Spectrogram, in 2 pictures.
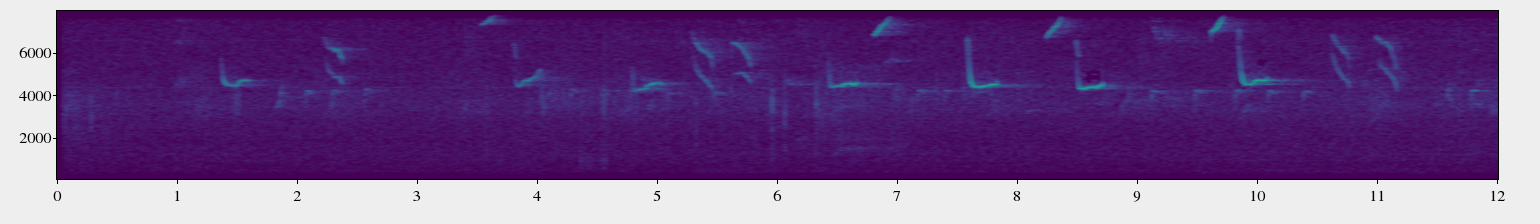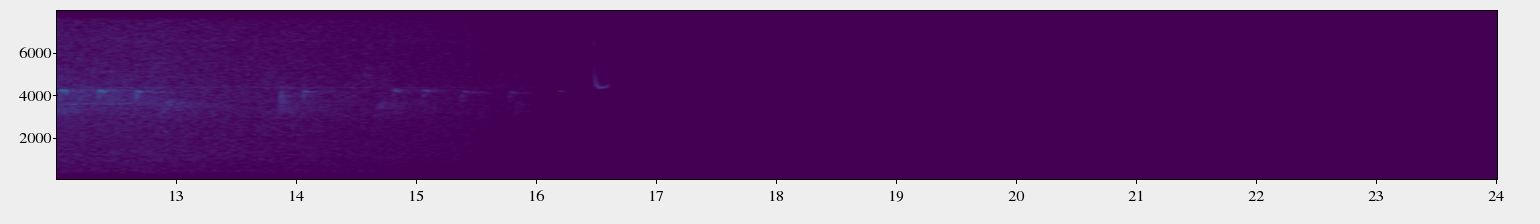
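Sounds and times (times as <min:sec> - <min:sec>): soft steady hiss: 0:00.1 - 0:16.3
faint high bird chirps: 0:03.6 - 0:13.0.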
